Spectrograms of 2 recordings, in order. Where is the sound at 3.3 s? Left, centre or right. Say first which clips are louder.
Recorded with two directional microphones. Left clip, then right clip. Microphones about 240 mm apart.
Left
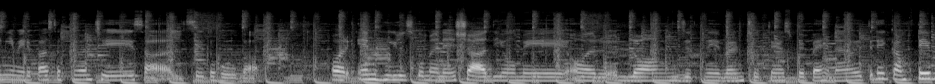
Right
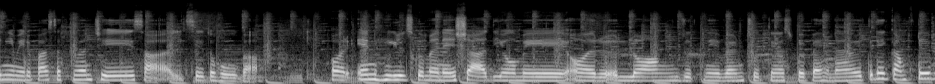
Right 6 dB; right.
